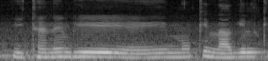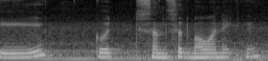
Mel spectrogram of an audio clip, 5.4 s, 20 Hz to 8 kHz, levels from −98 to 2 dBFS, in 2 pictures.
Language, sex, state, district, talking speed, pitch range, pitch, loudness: Chhattisgarhi, male, Chhattisgarh, Jashpur, 110 wpm, 150-170 Hz, 160 Hz, -34 LUFS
